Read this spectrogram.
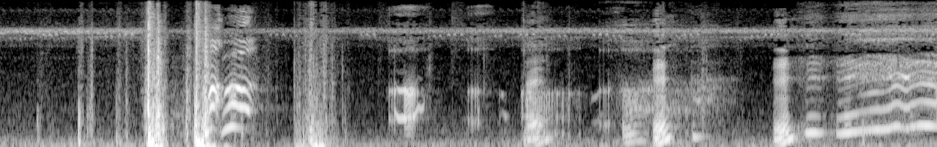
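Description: A man shouts excitedly.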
